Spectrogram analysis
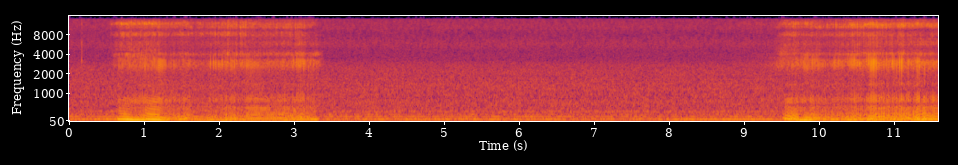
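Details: Person snoring heavily in sleep, very tired after a day of hunting, with a sore throat afterward: two loud, deep rattling snores several seconds apart with a low room hum between.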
